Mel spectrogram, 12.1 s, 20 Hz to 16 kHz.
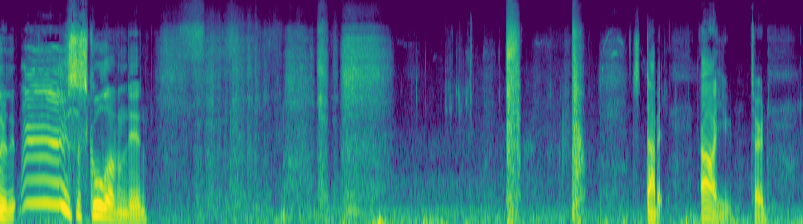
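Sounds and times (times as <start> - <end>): stifled laugh: 3.0 - 5.2
man exhaling breathily: 4.2 - 5.9.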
